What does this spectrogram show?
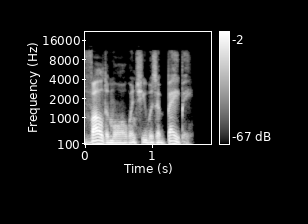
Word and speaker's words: Voldemort: Both Mr. Stark and Director Fury pronounced Voldemort with a final t.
